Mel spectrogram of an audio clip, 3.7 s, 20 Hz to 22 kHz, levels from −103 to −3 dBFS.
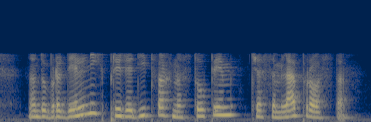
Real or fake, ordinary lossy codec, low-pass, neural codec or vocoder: real; none; 3.6 kHz; none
